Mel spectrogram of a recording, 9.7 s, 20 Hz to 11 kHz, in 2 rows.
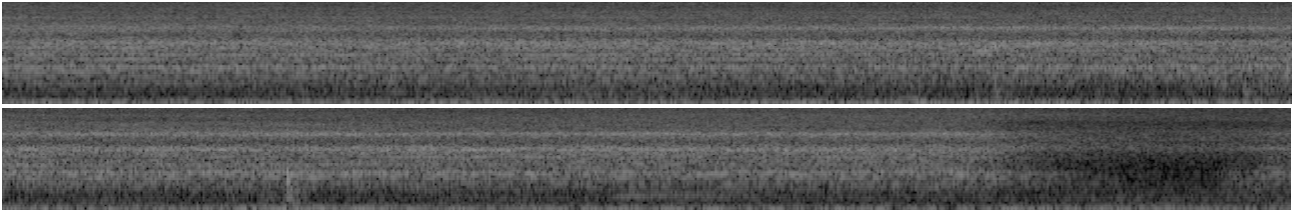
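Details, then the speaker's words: Steady high-pitched hiss from the overpressure relief valve of a Subsalve EFB-500 enclosed flotation lift bag being reinflated with an air manifold for draining after use, venting excess pressure so the bag doesn't rupture; normal operation. "So what that you hear that's still hissing is the overpressure valve. It's designed to vent pressure at a certain point so that it doesn't rupture the bag."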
